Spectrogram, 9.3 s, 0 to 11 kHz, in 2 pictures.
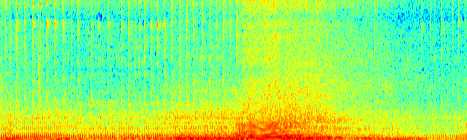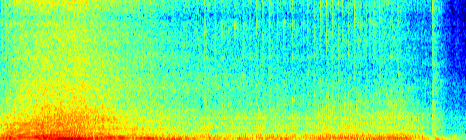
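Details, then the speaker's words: RedMax TRZ230S two-stroke trimmer after raising the idle: revs up twice from idle and drops back cleanly, with no fuel leak. Runs strong, just a hair boggy off idle; owner wonders if the diaphragm is slightly off. "Can't ask for much better than that."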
